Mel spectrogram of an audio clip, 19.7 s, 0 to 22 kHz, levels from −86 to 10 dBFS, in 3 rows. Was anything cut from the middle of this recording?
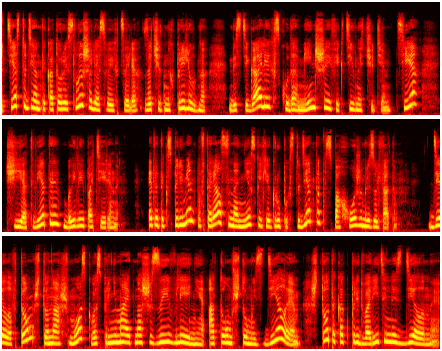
no; 0 cuts

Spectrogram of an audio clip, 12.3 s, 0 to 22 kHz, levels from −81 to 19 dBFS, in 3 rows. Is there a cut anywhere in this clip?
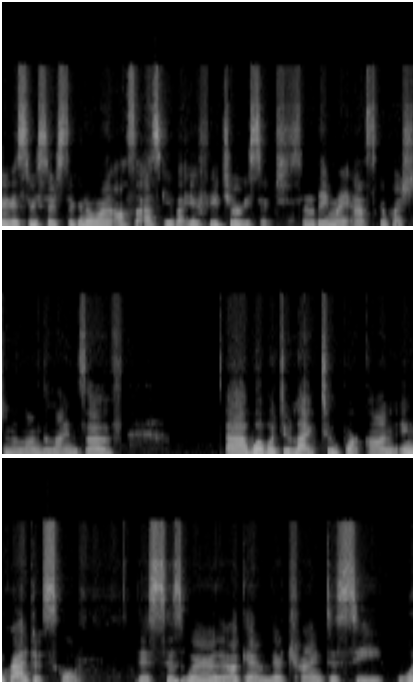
no; 0 cuts

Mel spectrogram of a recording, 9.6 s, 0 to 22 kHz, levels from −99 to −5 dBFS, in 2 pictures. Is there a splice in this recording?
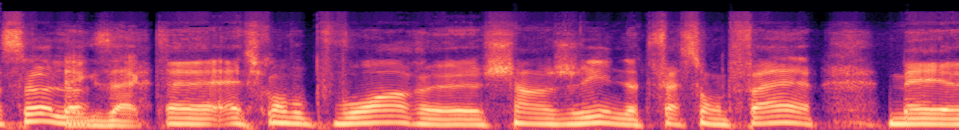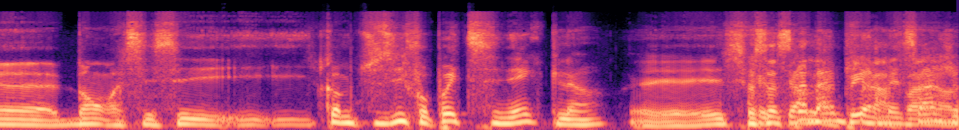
no; 0 cuts

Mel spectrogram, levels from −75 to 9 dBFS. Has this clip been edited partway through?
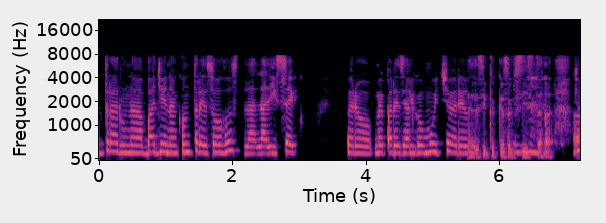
yes; 2 cuts; at 2.2 s, 5.5 s

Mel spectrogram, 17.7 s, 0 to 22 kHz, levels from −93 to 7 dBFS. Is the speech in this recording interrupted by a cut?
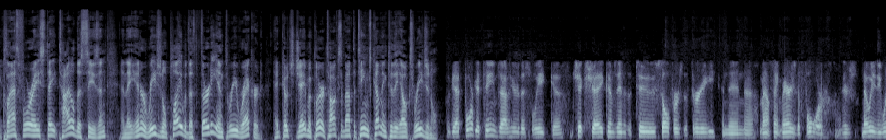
yes; 1 cut; at 9.5 s

